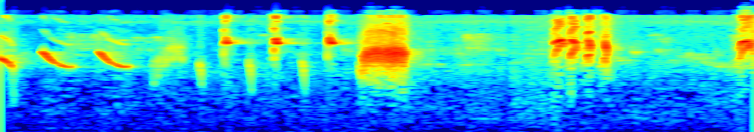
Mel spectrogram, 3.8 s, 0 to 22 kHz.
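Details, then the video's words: Long-tailed shrike song with varied fill-in phrases for caged birds: three falling whistles, scattered short chips, a loud harsh rasp lasting about a third of a second, then clusters of high chattering notes. "Masteran Burung Cendet Terbaik 2026 | Full Isian Juara Nonstop"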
